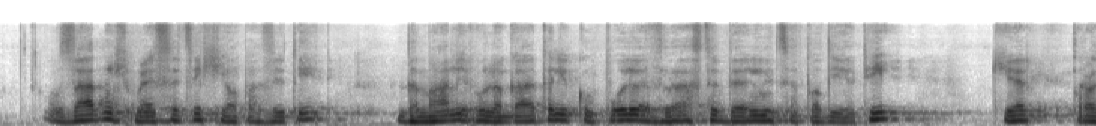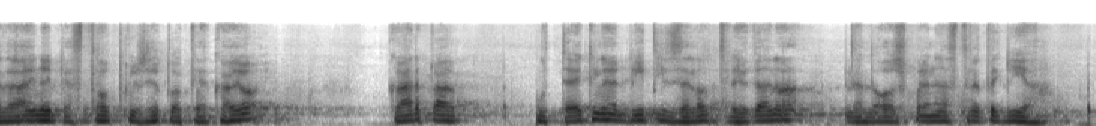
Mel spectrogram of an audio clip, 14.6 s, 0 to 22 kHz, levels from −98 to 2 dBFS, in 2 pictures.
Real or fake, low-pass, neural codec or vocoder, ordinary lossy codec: fake; 10.8 kHz; codec, 24 kHz, 1.5 kbps, HILCodec; none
